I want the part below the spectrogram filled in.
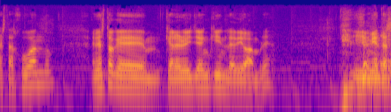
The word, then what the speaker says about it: Leroy Jenkins: Porque se dice así, ¡Leroy Jenkins!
